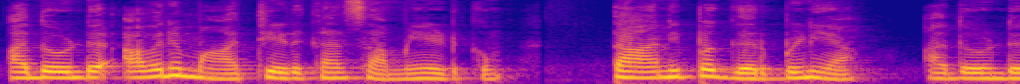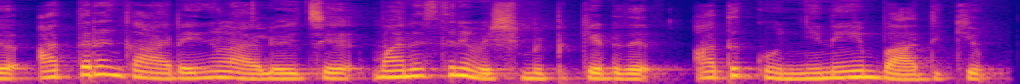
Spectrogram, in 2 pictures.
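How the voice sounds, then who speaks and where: A woman reading the part of a calm, caring young man who soothes a pregnant relative. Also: lowish voice, a little fast, lightly acted. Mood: reassuring. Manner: soothing, reassuring, turns flustered when hiding things.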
